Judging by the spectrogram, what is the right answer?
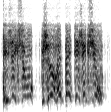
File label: bailout mood low, speech fr; War Thunder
